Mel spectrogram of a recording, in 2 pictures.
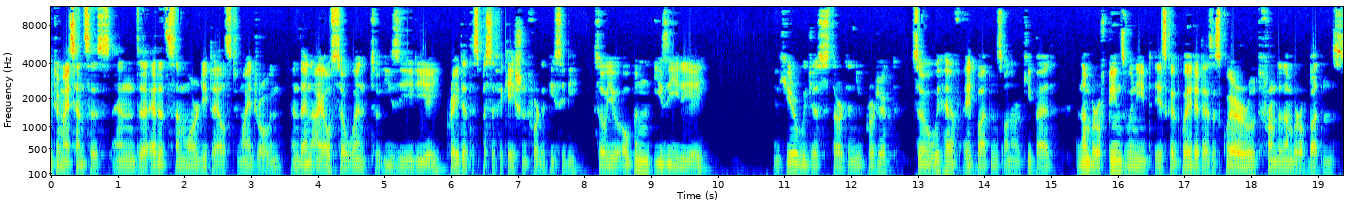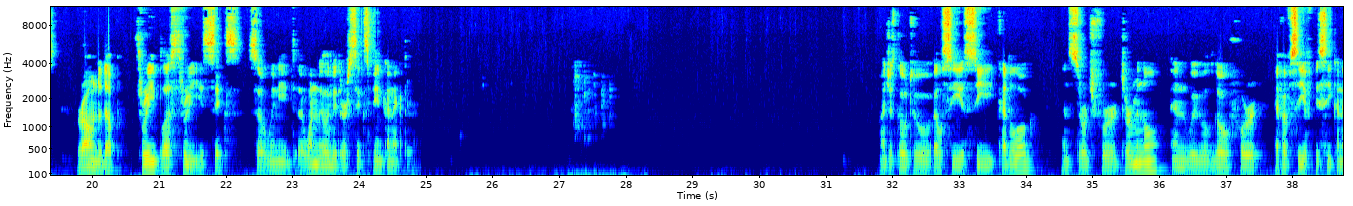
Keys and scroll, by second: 22.9 BackSpace, 23.1 shift+Left, 23.7 6, 24.0 Return, 26.5-28.1 typing.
